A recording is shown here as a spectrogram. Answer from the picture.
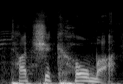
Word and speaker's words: Tachikoma: Tachikoma.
